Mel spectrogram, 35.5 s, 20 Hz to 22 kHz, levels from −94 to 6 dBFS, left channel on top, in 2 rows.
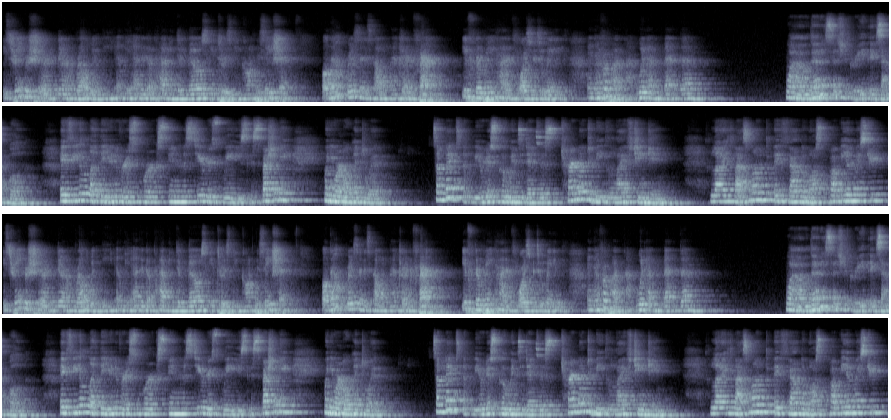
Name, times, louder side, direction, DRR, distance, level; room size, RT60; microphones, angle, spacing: voice 1, 0.0-5.7 6.4-8.6 9.2-13.9, equal, 50° right, -1 dB, 0.6 m, -25 dB
voice 2, 15.7-18.2 18.6-25.2 26.4-31.0 31.4-35.2, equal, 5° right, -6 dB, 0.3 m, -21 dB
5.1 x 2.5 x 2.6 m, 1.2 s
head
